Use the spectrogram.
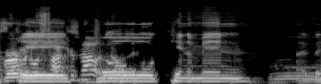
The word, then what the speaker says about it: Joel Kinnaman: Joel Kinnaman. Did I say his name right? Yeah, Joel Kinnaman.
